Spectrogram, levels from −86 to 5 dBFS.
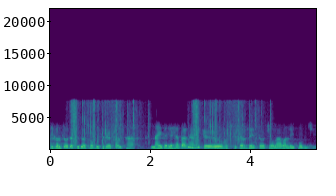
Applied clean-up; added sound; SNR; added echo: none; Crumpling, crinkling; 15 dB; reverberation time 1.3 s.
